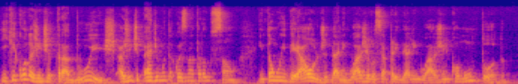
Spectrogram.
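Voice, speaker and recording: In a Carioca accent, a man with a dark, mellow tone and medium pitch makes very wide pitch swings, barely pausing, amid audible room echo. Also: fairly quick pace. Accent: clear carioca. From Brazil, Rio de Janeiro. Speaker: Ayurveda student and teacher. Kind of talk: interview explanation. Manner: conversational with hesitations.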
